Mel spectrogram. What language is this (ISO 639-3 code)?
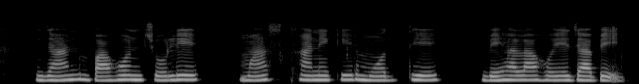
ben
